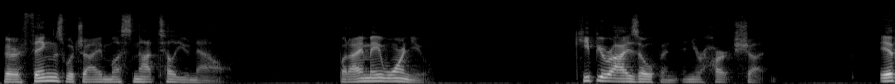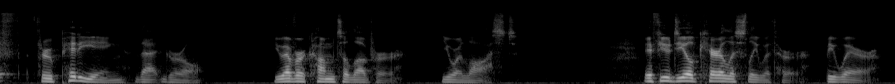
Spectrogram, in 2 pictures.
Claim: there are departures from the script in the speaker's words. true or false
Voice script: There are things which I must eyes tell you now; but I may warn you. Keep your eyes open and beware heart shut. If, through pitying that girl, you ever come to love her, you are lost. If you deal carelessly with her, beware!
true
